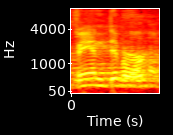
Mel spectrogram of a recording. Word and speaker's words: Vandever: a bear we got vandever pronounced van diver and we got fashion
